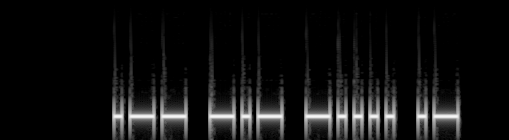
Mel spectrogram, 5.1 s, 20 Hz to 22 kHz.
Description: Morse code, heard as a keyed tone, about 15 wpm, 700 Hz. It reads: WK6A
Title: USA Call Signs - 4x Character Spacing - 15wpm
